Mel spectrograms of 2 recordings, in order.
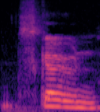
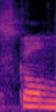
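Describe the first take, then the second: First: The vowel is long, rhyming with cone. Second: The vowel is short, rhyming with gone. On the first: "scone like cone" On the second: "scone like gone"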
